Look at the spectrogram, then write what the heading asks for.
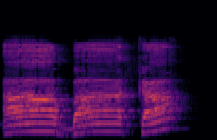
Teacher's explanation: Abacaxi não tem acento, mas você percebe que abacaxi, a sílaba mais forte é a xi, o xi. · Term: oxítona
